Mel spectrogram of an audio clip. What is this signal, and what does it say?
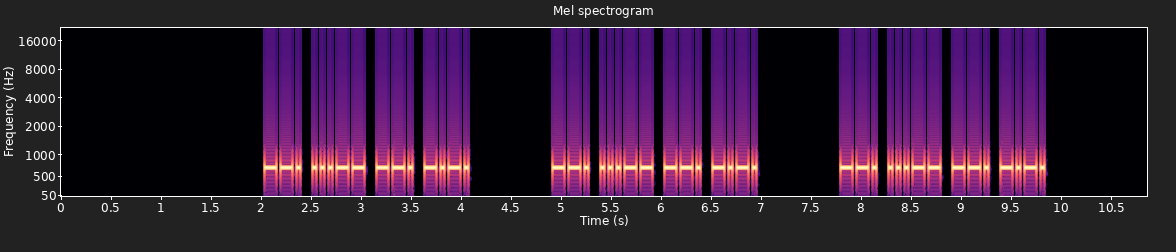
Morse code, heard as a keyed tone, about 30 wpm, 700 Hz. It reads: G3GC G3GC G3GC
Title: DXCC-100 Call Signs - 4 Characters - Repeated 3x - 30wpm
